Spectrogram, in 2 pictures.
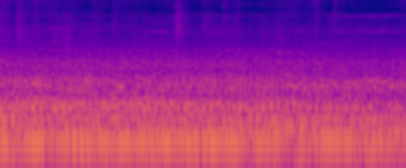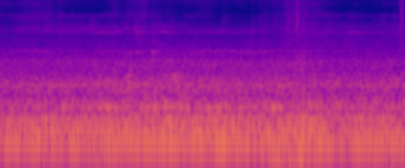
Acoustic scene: bus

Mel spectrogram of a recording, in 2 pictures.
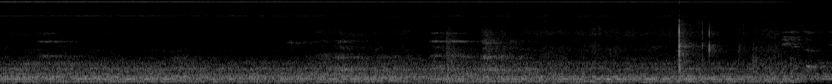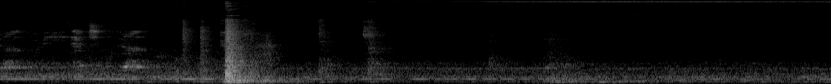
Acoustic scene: elevator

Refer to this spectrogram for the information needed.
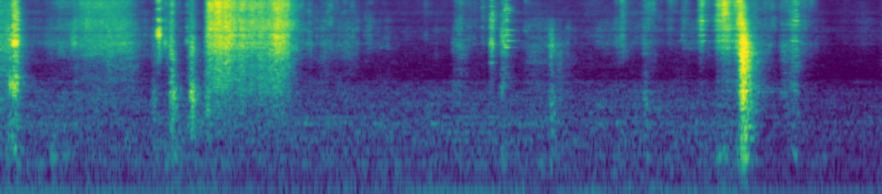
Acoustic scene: kitchen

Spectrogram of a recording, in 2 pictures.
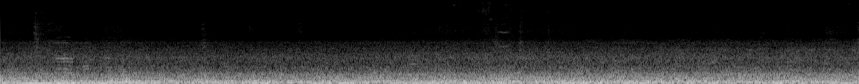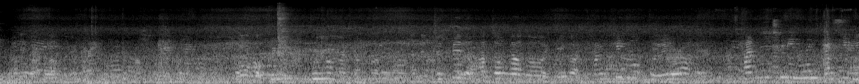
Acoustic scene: subway train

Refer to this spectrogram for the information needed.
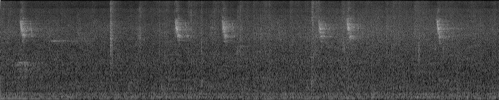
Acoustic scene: residential area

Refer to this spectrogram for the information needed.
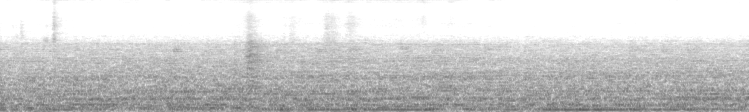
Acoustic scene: elevator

